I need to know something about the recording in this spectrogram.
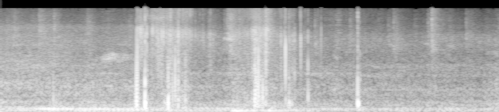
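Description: A glass jar clinks against a hard surface.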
